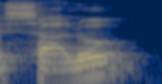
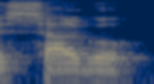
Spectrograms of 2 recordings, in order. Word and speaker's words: salgo: You don't say salo, but you say salgo.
